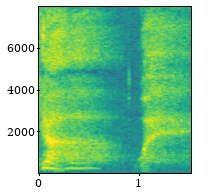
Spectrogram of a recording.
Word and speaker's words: Yahweh: you say that word it can only be pronounced by breathing in and breathing out so when you breathe in y way say that try that way it's it's the only way to properly pronounce it because there's no vowel sounds so it's been said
